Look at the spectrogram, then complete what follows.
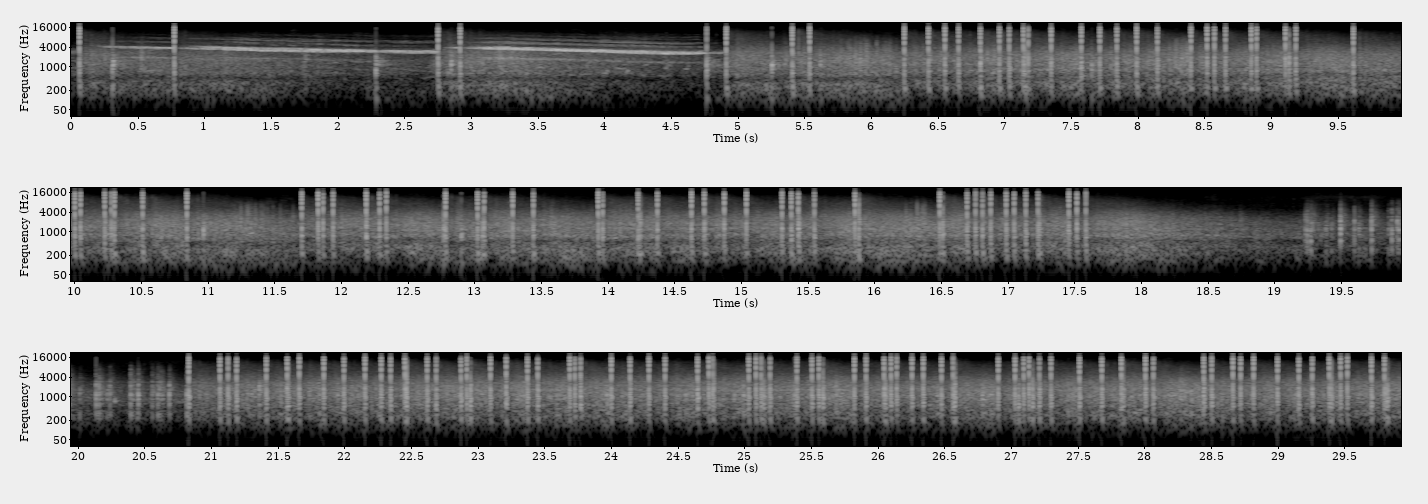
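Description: Fireworks display: two falling whistles in the first few seconds, then a dense, continuous crackling from crackle effects that eases off briefly about two-thirds of the way through and then picks up again.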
